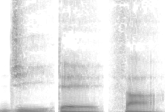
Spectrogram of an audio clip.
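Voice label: "jitetha", concatenated syllables; Affixing experiment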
